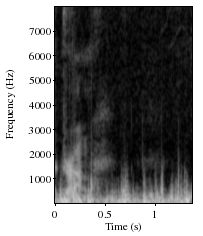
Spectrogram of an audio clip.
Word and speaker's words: Drum: it's pronounced Drim or Drum. It's spelled D-R-U-M, but in Welsh I think that should be Drim. Is Drim correct? Yeah, it should be Drim.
